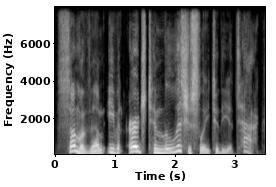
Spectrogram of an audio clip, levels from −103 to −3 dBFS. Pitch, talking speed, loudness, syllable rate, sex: 170 Hz, 170 wpm, -20 LUFS, 5.0 syllables/s, male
